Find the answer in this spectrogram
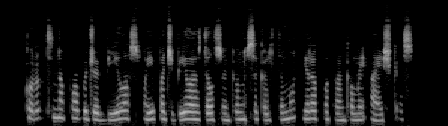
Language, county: Lithuanian, Vilnius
